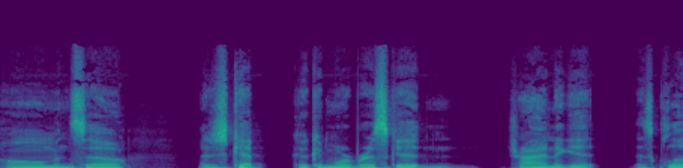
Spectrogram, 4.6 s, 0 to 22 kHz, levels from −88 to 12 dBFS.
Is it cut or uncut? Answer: uncut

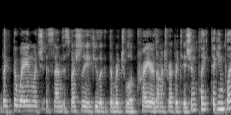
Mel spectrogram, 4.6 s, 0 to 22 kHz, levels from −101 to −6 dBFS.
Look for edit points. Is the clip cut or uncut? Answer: cut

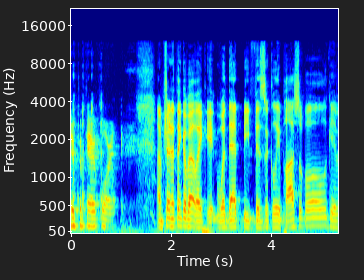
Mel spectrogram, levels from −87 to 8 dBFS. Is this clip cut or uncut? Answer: uncut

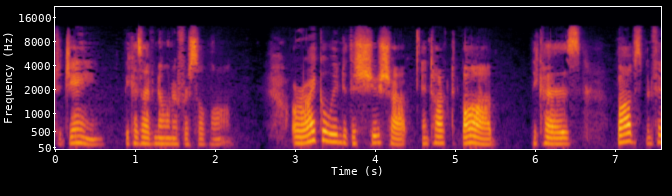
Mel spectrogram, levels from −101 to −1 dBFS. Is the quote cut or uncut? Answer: uncut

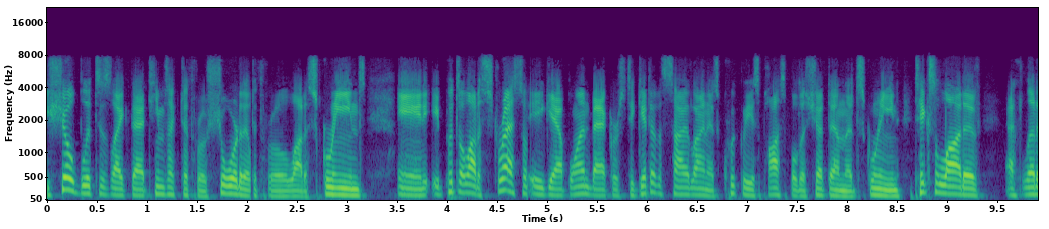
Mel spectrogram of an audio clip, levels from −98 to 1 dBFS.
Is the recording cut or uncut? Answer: cut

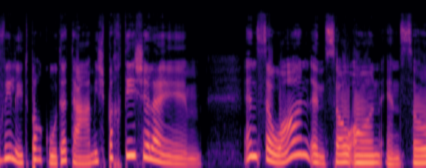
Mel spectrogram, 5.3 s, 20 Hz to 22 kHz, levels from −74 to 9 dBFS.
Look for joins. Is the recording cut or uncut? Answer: uncut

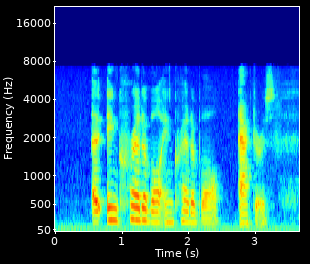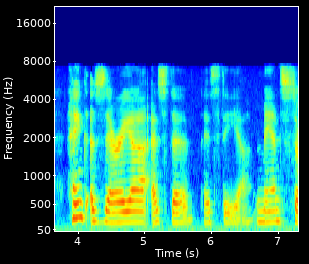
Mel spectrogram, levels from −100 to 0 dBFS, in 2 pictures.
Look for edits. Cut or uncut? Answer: uncut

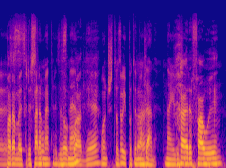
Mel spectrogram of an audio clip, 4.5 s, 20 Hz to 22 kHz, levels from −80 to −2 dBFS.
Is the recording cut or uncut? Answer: cut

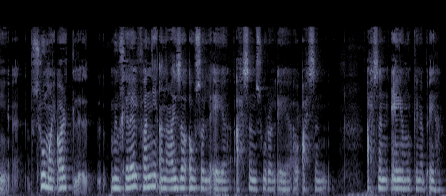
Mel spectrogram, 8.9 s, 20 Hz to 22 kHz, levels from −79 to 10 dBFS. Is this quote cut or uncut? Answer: cut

